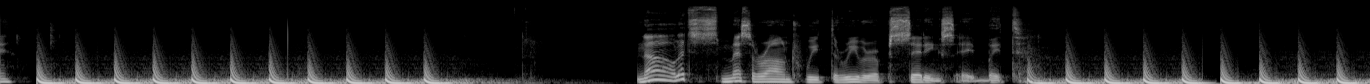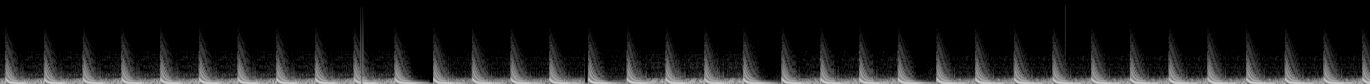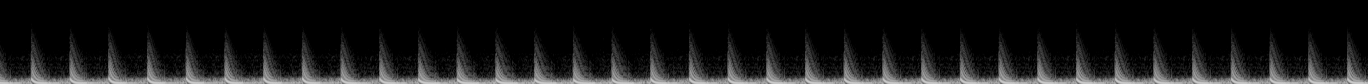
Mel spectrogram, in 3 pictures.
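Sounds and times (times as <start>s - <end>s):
distorted kick drum: 0.0s - 5.0s, 10.2s - 41.0s.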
